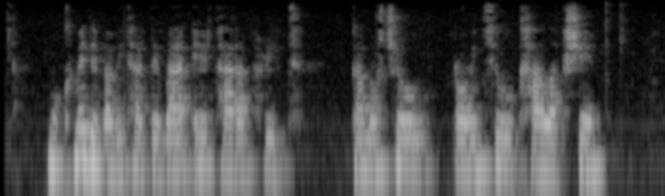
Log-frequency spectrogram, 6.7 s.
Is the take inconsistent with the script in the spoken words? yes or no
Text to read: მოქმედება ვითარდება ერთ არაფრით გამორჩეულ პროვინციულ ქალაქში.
no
